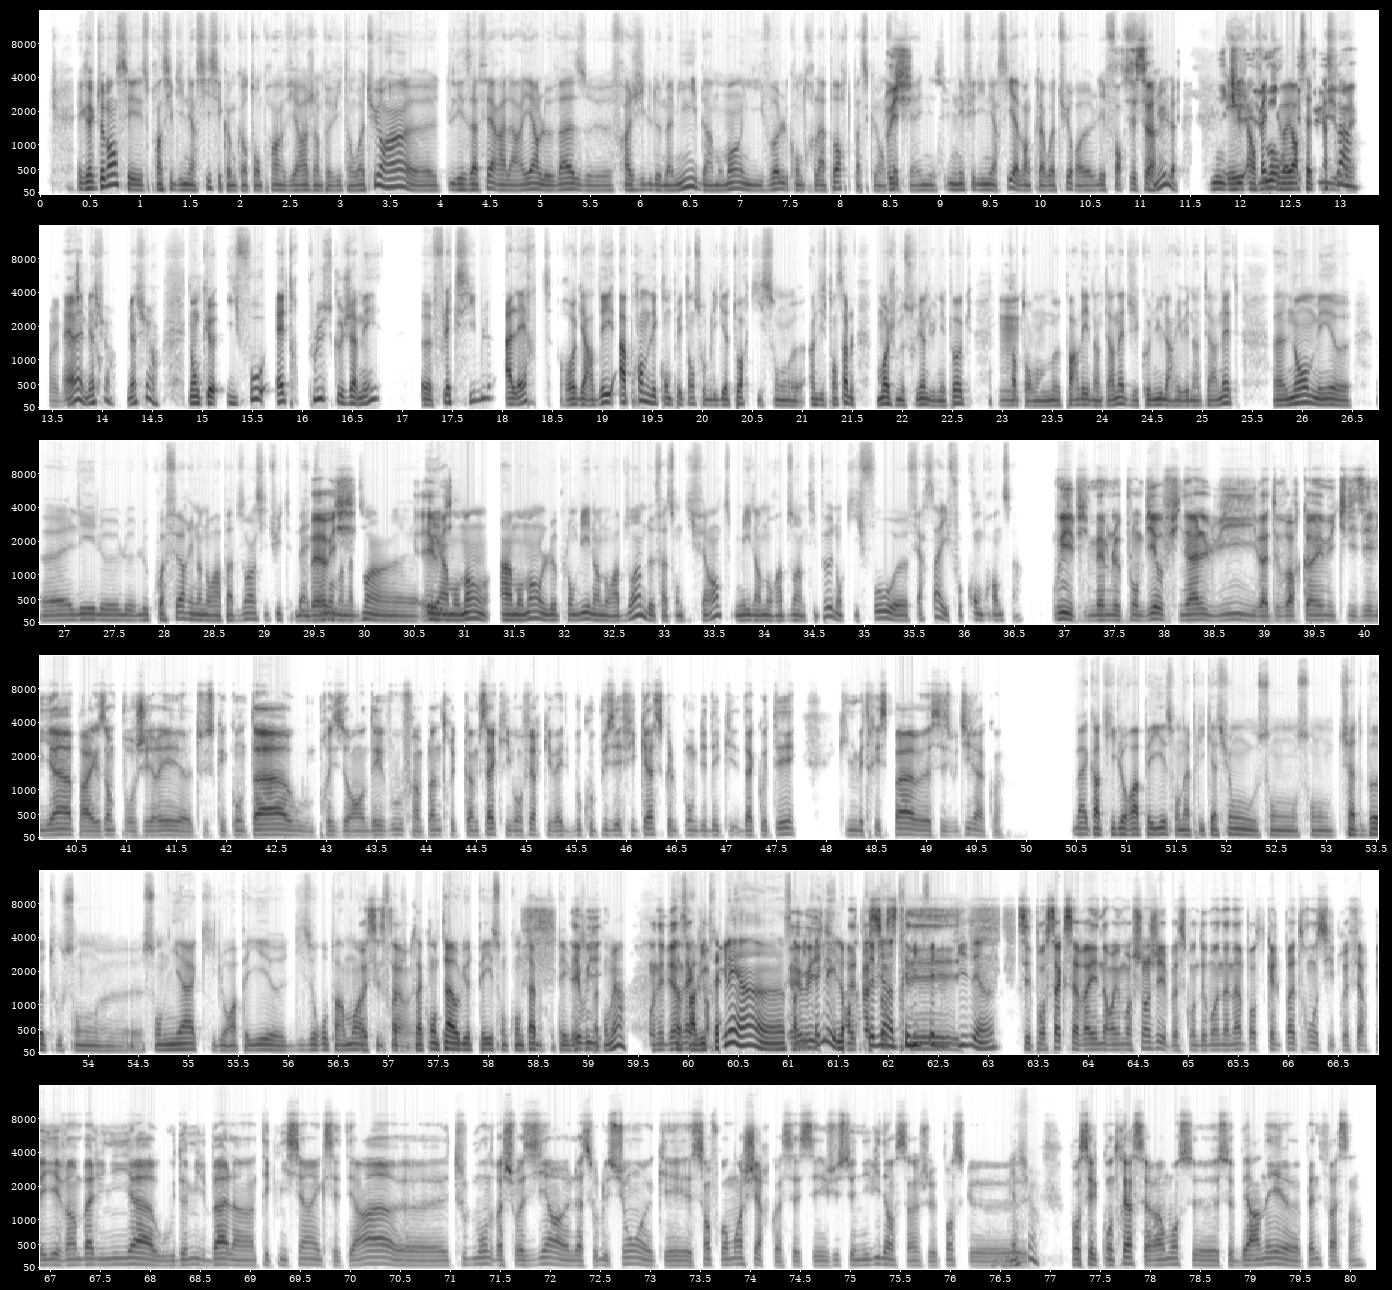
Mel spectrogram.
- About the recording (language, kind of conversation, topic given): French, podcast, Comment fais-tu pour équilibrer ton travail actuel et ta carrière future ?
- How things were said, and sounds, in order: tapping; stressed: "faut"; stressed: "comprendre"; "comptabilité" said as "compta"; in English: "chatbot"; "comptabilité" said as "compta"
